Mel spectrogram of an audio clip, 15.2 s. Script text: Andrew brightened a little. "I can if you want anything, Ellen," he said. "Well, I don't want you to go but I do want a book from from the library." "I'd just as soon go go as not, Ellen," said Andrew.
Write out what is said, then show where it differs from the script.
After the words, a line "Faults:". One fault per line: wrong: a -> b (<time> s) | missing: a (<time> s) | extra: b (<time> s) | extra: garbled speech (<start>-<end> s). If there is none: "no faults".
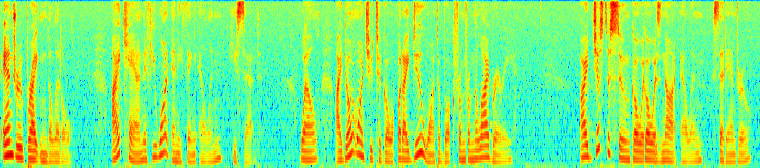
Andrew brightened a little. "I can if you want anything, Ellen," he said. "Well, I don't want you to go but I do want a book from from the library." "I'd just as soon go go as not, Ellen," said Andrew.
Faults:
no faults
